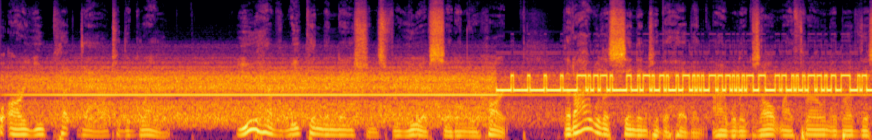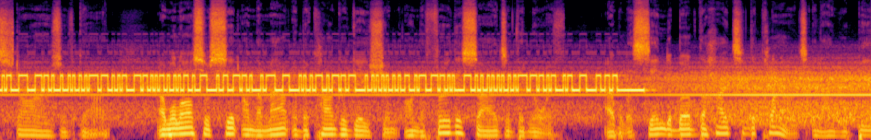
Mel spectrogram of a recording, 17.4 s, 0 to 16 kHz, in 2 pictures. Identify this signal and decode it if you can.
RTTY (45.45 baud, 850 Hz shift), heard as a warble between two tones, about 1900 Hz centre, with radio static, a steady whistle near 1260 Hz and speech in English. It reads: CHGAY RZMLF WOBBO QFENB SJPMW KOMFN MJFWZ XNJFE BBMIV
